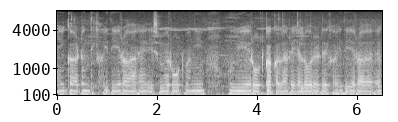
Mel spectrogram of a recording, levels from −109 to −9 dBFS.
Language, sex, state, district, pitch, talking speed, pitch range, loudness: Hindi, male, Chhattisgarh, Sukma, 110 Hz, 195 wpm, 110-115 Hz, -22 LUFS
